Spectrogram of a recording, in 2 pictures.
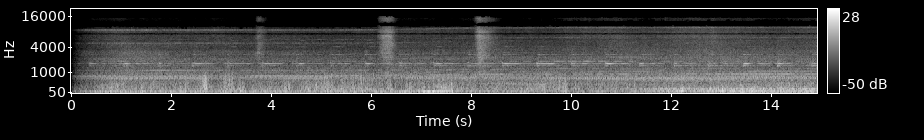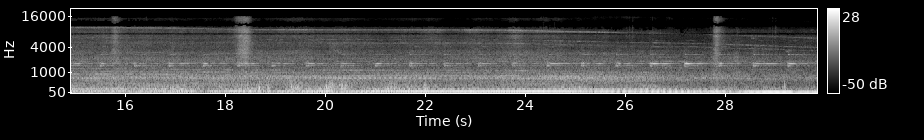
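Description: Canadian Pacific SD70ACu diesel-electric locomotive leading a double-stack intermodal train as it approaches. Its engine rumble and the rolling noise grow steadily louder, deepest near the end.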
